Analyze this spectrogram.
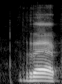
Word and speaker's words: wrap: Next क्या है, WRAP, तो इसे हम पढ़ते हैं रैप, क्या पढ़ते हैं रैप। RAP है तो इसे भी हम लोग रैप ही पढ़ते हैं, बट यहाँ पर W साइलेंट होता है पहले वाले में, ध्यान रखना।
